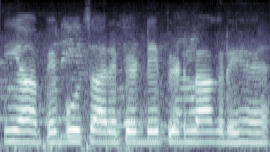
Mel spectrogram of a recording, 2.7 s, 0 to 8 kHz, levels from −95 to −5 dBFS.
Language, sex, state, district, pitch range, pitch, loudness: Hindi, female, Haryana, Rohtak, 205-215 Hz, 210 Hz, -14 LUFS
